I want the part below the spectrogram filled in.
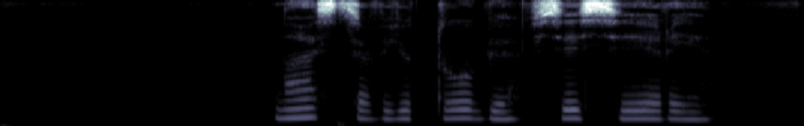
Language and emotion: Russian, sad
